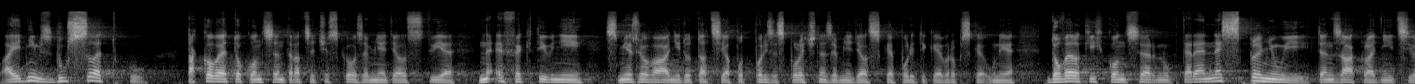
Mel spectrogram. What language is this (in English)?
Czech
